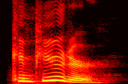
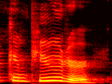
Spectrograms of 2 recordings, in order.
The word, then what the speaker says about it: computer: Hey, look at the computer. A? So Canadian to say A at the end. So again, between 2 vowels, U and E are vowels. We're going to pronounce it like computer.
